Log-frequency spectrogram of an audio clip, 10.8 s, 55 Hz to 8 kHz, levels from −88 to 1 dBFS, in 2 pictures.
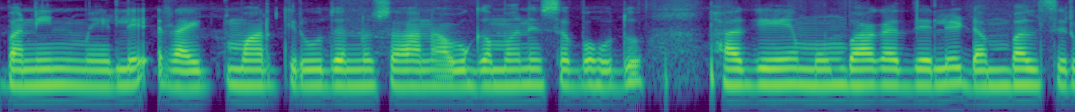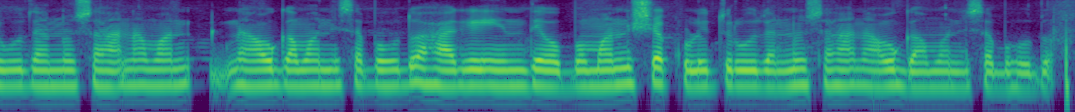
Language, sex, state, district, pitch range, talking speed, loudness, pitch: Kannada, female, Karnataka, Belgaum, 180-185 Hz, 125 wpm, -20 LUFS, 180 Hz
